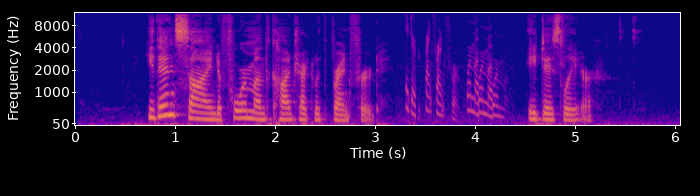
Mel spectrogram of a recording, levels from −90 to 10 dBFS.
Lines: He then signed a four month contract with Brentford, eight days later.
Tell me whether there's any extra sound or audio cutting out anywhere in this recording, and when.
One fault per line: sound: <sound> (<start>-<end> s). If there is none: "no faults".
sound: chirp (3.3-4.3 s)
